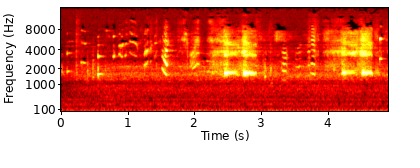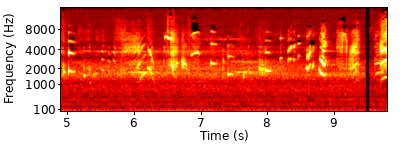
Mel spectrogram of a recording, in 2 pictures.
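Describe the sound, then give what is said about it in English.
A blue jay's soft whisper song: a quiet, rambling stream of high chirps, clicks and warbles running continuously for several seconds, with no one talking. “So the first call that you heard is the normal call for blue jays, and the second call was the whisper song, and then the third call is the juvenile bird call.”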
